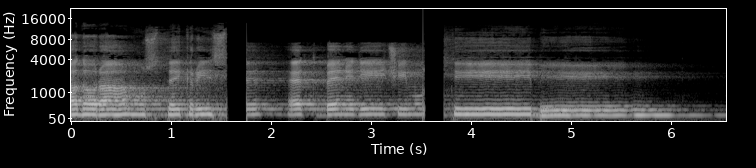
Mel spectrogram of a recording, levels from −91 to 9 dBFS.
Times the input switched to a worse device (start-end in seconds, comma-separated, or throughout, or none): 1.56-3.73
